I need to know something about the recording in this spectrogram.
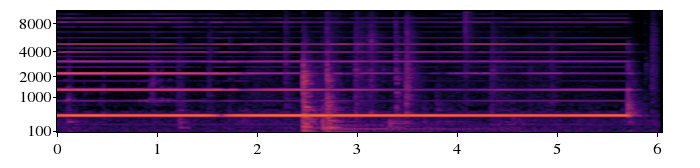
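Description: Electronic tuner-metronome sounding a drone on the pitch A, a steady held tone serving as the reference pitch for tuning the cello's A string; it cuts off suddenly near the end. A soft knock sounds about two and a half seconds in.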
